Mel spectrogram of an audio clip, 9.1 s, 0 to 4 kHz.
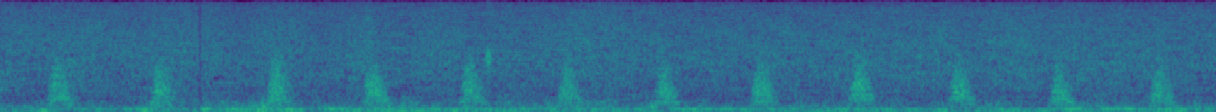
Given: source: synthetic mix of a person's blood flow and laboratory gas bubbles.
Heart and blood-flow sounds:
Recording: Doppler ultrasound of blood flow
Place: subclavian vein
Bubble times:
3.64-3.70 s: bubbles
From the record:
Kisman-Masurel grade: 113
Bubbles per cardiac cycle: 1 to 2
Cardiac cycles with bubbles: 1 to 10%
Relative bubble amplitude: loud (0.450 to 0.775)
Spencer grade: 1 (occasional bubble signal discernible with the cardiac motion signal, with majority of cardiac periods free of bubbles)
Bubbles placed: anywhere in the cardiac cycle

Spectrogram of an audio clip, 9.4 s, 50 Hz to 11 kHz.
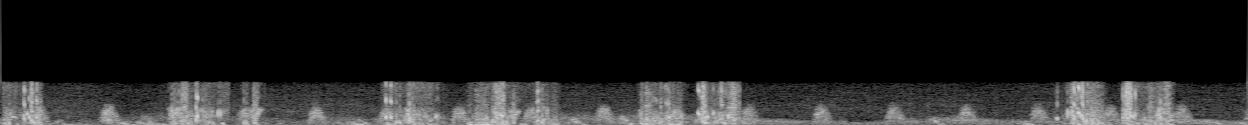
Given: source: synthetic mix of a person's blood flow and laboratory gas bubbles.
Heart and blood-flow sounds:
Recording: Doppler ultrasound of blood flow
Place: subclavian vein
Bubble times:
0.00-0.34 s: bubbles
1.25-1.72 s: bubbles
1.81-1.99 s: bubbles
2.85-3.37 s: bubbles
3.52-4.22 s: bubbles
4.79-5.14 s: bubbles
5.21-5.55 s: bubbles
7.90-8.31 s: bubbles
8.38-8.82 s: bubbles
From the record:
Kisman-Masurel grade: 332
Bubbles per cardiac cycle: rolling drumbeat, 9 or more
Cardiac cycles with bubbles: 50 to 99%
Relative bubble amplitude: moderate (0.250 to 0.450)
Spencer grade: 3 (all of the cardiac periods contain showers or single bubble signals, but not dominating or overriding the cardiac motion signals)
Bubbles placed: anywhere in the cardiac cycle

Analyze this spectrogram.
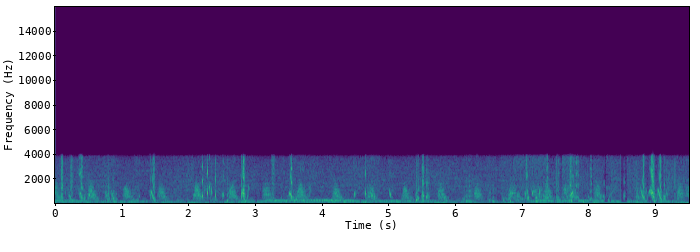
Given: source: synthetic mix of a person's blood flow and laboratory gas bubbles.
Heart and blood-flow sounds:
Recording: Doppler ultrasound of blood flow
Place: subclavian vein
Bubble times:
0.05-0.29 s: bubbles
0.34-0.48 s: bubbles
0.71-1.06 s: bubbles
1.15-1.27 s: bubbles
1.38-1.64 s: bubbles
2.15-2.44 s: bubbles
2.48-2.71 s: bubbles
2.79-2.92 s: bubbles
3.35-3.85 s: bubbles
4.46-4.55 s: bubbles
4.61-4.89 s: bubbles
4.97-5.07 s: bubbles
5.38-5.62 s: bubbles
6.09-6.38 s: bubbles
6.46-6.62 s: bubbles
6.68-7.45 s: bubbles
7.49-7.87 s: bubbles
7.97-8.07 s: bubbles
8.21-8.36 s: bubbles
8.51-8.57 s: bubbles
8.74-9.21 s: bubbles
From the record:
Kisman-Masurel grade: 243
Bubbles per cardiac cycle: several, 3 to 8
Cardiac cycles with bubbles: 100%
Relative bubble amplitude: loud (0.450 to 0.775)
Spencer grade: 3 (all of the cardiac periods contain showers or single bubble signals, but not dominating or overriding the cardiac motion signals)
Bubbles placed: anywhere in the cardiac cycle

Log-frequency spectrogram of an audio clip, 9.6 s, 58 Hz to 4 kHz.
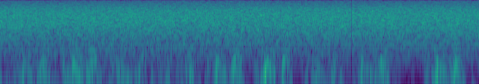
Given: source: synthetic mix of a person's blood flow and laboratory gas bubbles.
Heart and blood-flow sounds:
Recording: Doppler ultrasound of blood flow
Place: precordium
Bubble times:
0.41-0.46 s: bubbles
1.69-1.98 s: bubbles
6.89-6.95 s: bubbles
7.05-7.09 s: bubbles
From the record:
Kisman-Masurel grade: 121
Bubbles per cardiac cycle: 1 to 2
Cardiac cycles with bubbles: 10 to 50%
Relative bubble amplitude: barely perceptible (0.100 to 0.250)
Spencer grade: 2 (many but less than half of the cardiac periods contain bubble signals, singularly or in groups)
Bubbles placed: anywhere in the cardiac cycle

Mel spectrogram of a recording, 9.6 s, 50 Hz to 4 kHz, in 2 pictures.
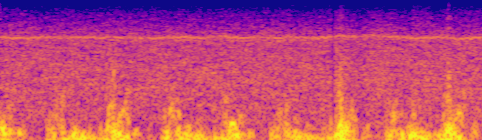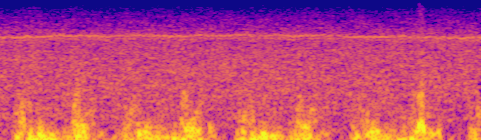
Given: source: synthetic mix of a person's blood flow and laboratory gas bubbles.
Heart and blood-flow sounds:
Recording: Doppler ultrasound of blood flow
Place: precordium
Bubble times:
no bubbles
From the record:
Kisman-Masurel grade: 000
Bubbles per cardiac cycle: 0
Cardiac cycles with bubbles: 0%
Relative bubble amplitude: no bubbles discernible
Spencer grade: 0 (complete lack of bubble signals)

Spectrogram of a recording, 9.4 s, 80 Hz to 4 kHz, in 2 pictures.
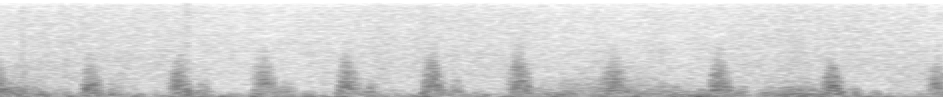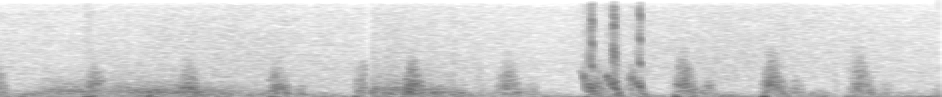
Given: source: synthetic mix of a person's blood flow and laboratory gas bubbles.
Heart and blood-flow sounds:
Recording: Doppler ultrasound of blood flow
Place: subclavian vein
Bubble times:
0.93-1.00 s: bubbles
7.64-7.99 s: bubbles
From the record:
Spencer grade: 2 (many but less than half of the cardiac periods contain bubble signals, singularly or in groups)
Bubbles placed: anywhere in the cardiac cycle

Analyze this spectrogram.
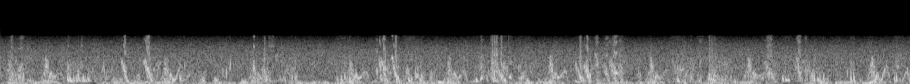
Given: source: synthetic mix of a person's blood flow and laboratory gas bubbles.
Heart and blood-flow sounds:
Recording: Doppler ultrasound of blood flow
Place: precordium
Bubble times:
0.00-0.35 s: bubbles
0.64-0.98 s: bubbles
1.14-1.63 s: bubbles
1.78-1.89 s: bubbles
2.00-2.08 s: bubbles
2.12-2.34 s: bubbles
2.51-3.01 s: bubbles
3.33-3.59 s: bubbles
3.72-4.36 s: bubbles
4.72-5.34 s: bubbles
5.72-6.27 s: bubbles
6.36-6.43 s: bubbles
6.71-7.40 s: bubbles
7.60-8.31 s: bubbles
8.44-8.59 s: bubbles
8.91-9.11 s: bubbles
From the record:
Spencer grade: 3 (all of the cardiac periods contain showers or single bubble signals, but not dominating or overriding the cardiac motion signals)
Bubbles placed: only in the low amplitude regions of the cardiac cycle

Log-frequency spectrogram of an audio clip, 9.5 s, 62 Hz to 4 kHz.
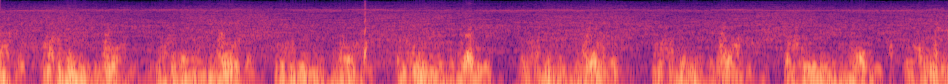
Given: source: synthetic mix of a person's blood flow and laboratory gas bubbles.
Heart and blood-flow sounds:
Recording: Doppler ultrasound of blood flow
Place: precordium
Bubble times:
3.60-3.70 s: bubbles
8.88-8.94 s: bubbles
9.17-9.49 s: bubbles
From the record:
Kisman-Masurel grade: 121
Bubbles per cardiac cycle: 1 to 2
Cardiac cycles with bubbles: 10 to 50%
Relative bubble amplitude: barely perceptible (0.100 to 0.250)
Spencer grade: 2 (many but less than half of the cardiac periods contain bubble signals, singularly or in groups)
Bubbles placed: only in the low amplitude regions of the cardiac cycle

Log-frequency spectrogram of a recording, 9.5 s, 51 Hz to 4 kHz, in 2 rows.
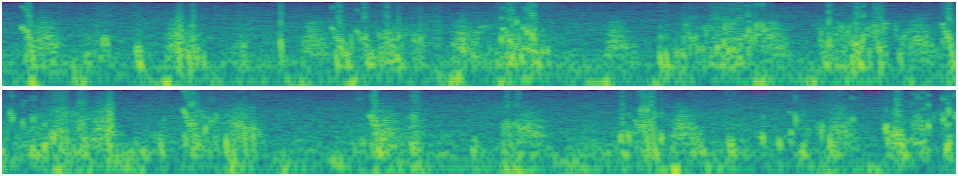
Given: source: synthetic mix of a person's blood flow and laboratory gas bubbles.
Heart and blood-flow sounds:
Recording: Doppler ultrasound of blood flow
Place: subclavian vein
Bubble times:
0.03-0.29 s: bubbles
0.40-0.56 s: bubbles
0.64-0.74 s: bubbles
0.89-1.05 s: bubbles
1.16-1.26 s: bubbles
1.35-1.44 s: bubbles
1.62-2.15 s: bubbles
2.28-2.77 s: bubbles
3.25-3.87 s: bubbles
4.05-4.55 s: bubbles
4.66-5.31 s: bubbles
5.42-5.62 s: bubbles
5.65-6.09 s: bubbles
6.51-6.90 s: bubbles
7.11-7.18 s: bubbles
7.25-7.38 s: bubbles
7.82-8.11 s: bubbles
8.20-8.30 s: bubbles
8.37-8.46 s: bubbles
8.53-9.05 s: bubbles
9.16-9.55 s: bubbles
From the record:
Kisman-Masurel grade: 342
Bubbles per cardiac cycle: rolling drumbeat, 9 or more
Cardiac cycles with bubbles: 100%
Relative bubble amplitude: moderate (0.250 to 0.450)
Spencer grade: 3 (all of the cardiac periods contain showers or single bubble signals, but not dominating or overriding the cardiac motion signals)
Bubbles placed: anywhere in the cardiac cycle

